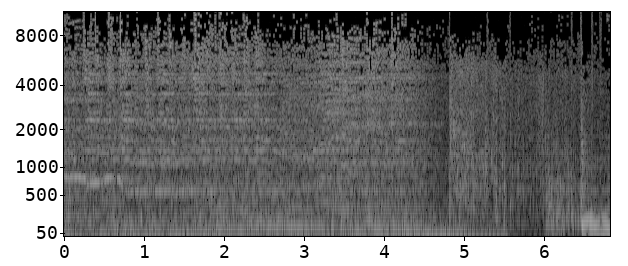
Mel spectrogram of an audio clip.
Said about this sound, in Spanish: Bernie Hofmeyer, mediano, granjero de Girundum, levantó su peluda cabeza y escuchó el lejado sonido del trueno. Una cosa peligrosa, dijo. Esa tormenta sin lluvia.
